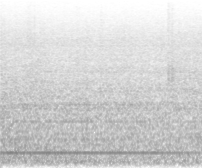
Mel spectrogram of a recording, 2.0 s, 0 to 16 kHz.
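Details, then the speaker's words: Grindmaster ESP2 espresso machine after rebuild, water filled, float level good, 220 V supply, heating element drawing 237 watts, no leaks; cooling fan gives a steady airy whir with constant low hum, no rattle or scrape, group heads getting water. "so far hear the fan running we turn the group heads on we're getting water"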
